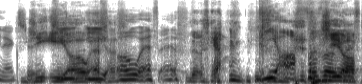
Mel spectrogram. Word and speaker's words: Geoff: G-E-O-F-F. G-E-O-F-F. yeah. Geoff. Well, Geoff. the comic book guy, the comic book guy is spelled G.F.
